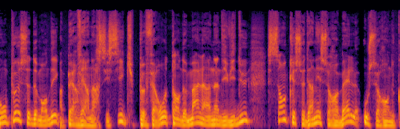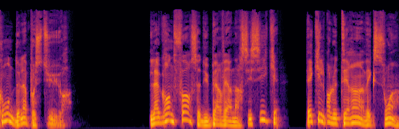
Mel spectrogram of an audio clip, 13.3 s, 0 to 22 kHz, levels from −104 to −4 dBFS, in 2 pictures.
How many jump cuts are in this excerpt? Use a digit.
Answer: 2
